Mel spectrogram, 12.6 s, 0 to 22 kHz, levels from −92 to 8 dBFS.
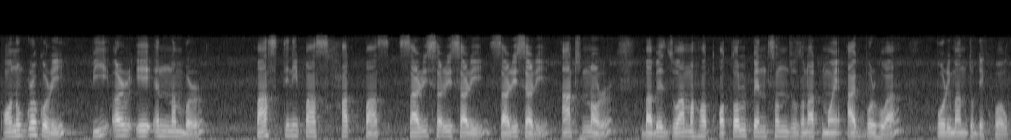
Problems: none marked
